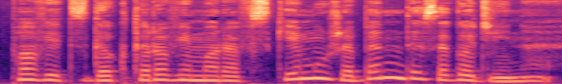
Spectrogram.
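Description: A woman reading an audiobook, voicing a phlegmatic male doctor who answers curtly and calmly. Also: mid-range voice, brisk, no room sound, clean studio sound, lightly acted. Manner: curt, calm, flat replies. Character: phlegmatic terse middle-aged male doctor.

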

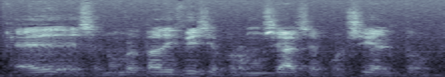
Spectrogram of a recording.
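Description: In a rambling monologue full of laughter, a Dominican Spanish-accented man teases and roasts other artists. He speaks quickly in a low, steady, sharp-toned voice, recorded from a distance with faint ambience and slight background noise.

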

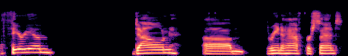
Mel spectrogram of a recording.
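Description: A man's voice: on the high side, takes it slowly, clear, resonant tone, no echo. A man, congested from a cold, giving casual, rambling market commentary as the host of a finance channel. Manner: loose, rambling, with frequent fillers.

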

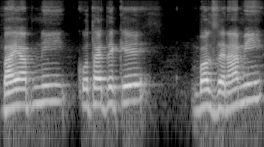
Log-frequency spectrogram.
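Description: A man's voice: high voice, takes it slowly. A man from Chandpur, Bangladesh, with a Chandpur Bengali accent, hosting a casual livestream and chatting with viewers. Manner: chatty, greets viewers and asks for comments. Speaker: livestream host. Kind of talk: casual live chat with viewers.

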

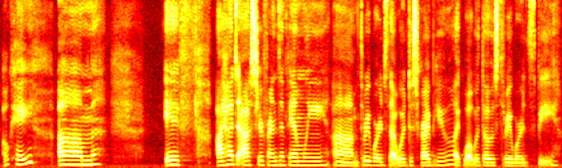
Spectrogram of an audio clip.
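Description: A woman's voice: fairly low pitch, steady tone, a little slow, creaky, a little mellow. A young woman contestant on a dating show, speaking casually and hesitantly, with many ums, into a handheld mic. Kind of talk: casual chat. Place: bright indoor studio set.

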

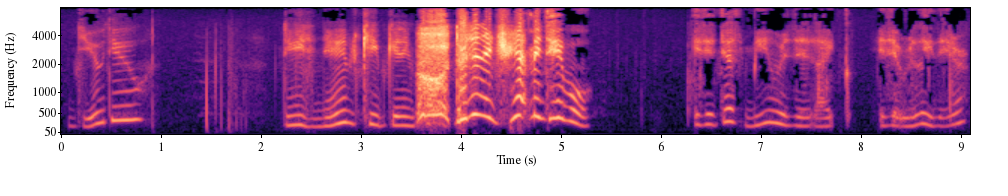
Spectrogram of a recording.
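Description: Slow, chatty female game streamer. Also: a little high. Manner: chatty, excitable, gasping and exclaiming. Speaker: gaming channel host. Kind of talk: let's-play game commentary.

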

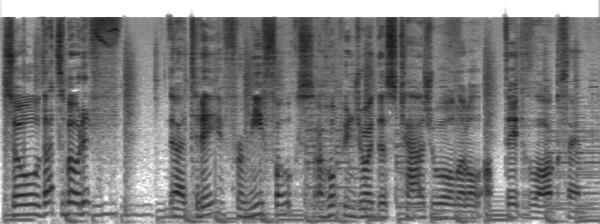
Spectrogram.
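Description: Over music, a young adult vlogger from Canada talks in a mid-range voice with fairly even intonation at a moderate pace. He rambles casually with lots of ums and restarts, inside a small car and later out in a snowy lakeside parking lot.

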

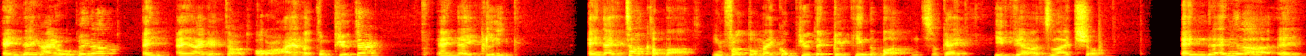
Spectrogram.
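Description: Animated man, roomy room. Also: on the high side. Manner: animated, gestures a lot, keeps asking "okay?". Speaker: car designer giving career advice. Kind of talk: livestreamed talk to viewers. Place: home studio room. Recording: roomy echoey room sound.

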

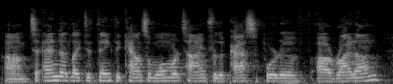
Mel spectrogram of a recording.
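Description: A young man with a slightly high voice reads public testimony into a desk microphone in a big council chamber. He is earnest and sincere, and he fills pauses with frequent ums and uhs. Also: steady tone. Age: young adult. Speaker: public hearing speaker, bus rider. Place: large county council chamber, seated at a desk. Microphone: desk microphone on a stand.

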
